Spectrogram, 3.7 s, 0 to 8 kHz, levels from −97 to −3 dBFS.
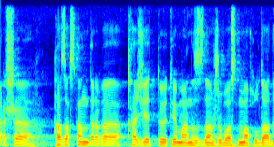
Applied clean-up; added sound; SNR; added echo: none; none; none; none.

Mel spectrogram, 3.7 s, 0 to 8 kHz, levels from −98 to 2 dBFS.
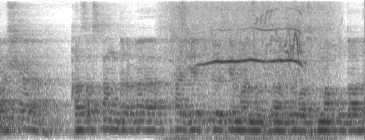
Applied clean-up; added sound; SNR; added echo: none; Bird; 3 dB; reverberation time 0.9 s.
